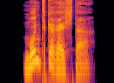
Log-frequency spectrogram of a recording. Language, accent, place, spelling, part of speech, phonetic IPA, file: German, Germany, Berlin, mundgerechter, adjective, [ˈmʊntɡəˌʁɛçtɐ], De-mundgerechter.ogg
- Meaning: 1. comparative degree of mundgerecht 2. inflection of mundgerecht: strong/mixed nominative masculine singular 3. inflection of mundgerecht: strong genitive/dative feminine singular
